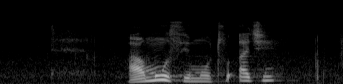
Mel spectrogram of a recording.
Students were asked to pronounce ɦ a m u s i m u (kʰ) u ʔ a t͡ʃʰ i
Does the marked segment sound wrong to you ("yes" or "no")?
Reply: yes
